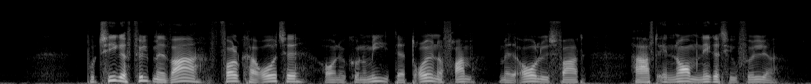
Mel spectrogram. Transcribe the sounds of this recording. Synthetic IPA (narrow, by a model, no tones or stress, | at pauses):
b̥ut͡sʰiɡ̥ɐfyl̰d̥meðˠʋɑ̈ːfɒ̽l̰ɡ̥hɑ̈ʁɔ̽ːð̞̩ˠt͡sʰe̝ɒ̽e̝nøkʰo̝no̝mḭːd̥æɐd̥ʁœ̰ːnɐfʁam̰ | meðˠʔɒʊɐlyðˠsfɑ̈ːd̥ | hɑ̈hɑ̈fd̥e̝nɒ̰ːmne̝ɡ̥æt͡sʰiʊføljɐ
